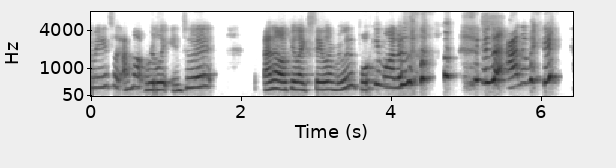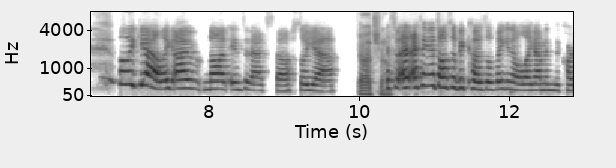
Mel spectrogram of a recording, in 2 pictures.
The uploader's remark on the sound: podcast was recorded on Zoom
